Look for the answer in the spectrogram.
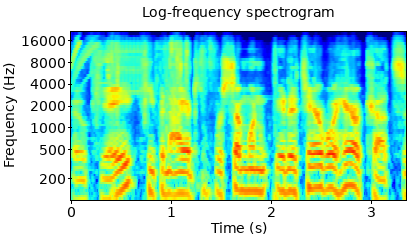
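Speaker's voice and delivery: ordinary delivery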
